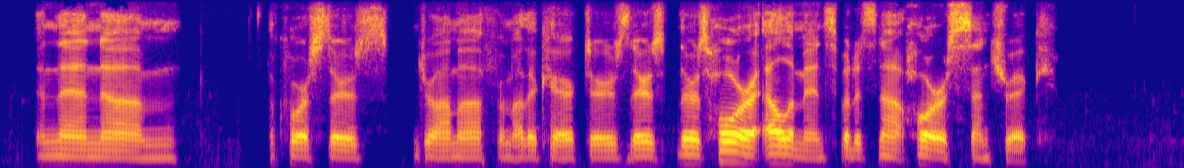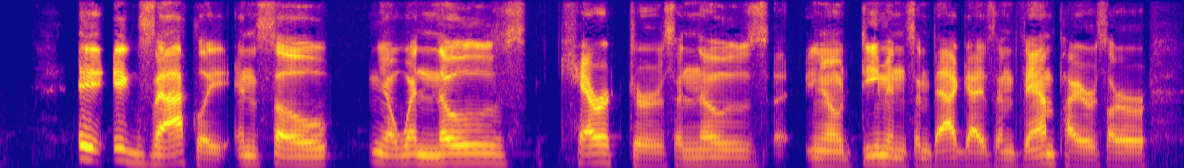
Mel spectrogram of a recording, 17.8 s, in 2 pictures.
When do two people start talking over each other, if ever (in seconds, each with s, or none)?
none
